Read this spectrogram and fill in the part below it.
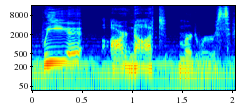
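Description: A woman's voice: fairly low pitch, big pitch swings, unhurried. A woman playing a brash, candid young friend who narrates wryly and conversationally in a horror-comedy audio drama. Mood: wry, confiding. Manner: conversational, wry. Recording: prominent music underneath.

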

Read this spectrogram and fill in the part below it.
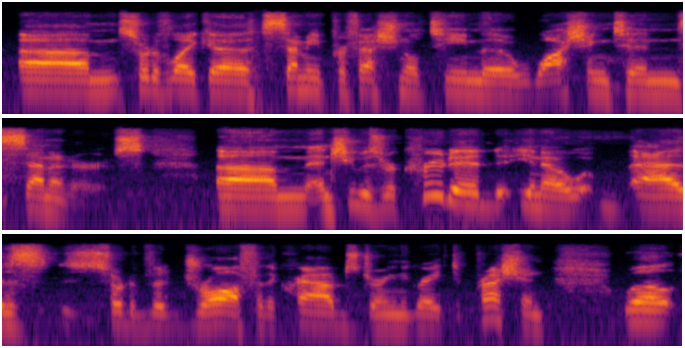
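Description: A man with a naturally loud voice debates over a video call. His tone is bright and forceful, and he sits a little higher in pitch than most men. He argues with animated restarts. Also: poor audio. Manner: animated, fast arguing with frequent restarts. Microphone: video call microphone.

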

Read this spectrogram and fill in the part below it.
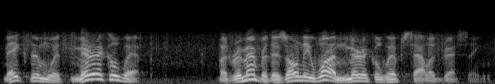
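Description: A man's voice: mid-range voice, huge pitch swings, a little fast, breathy edge. A man announcing in 1950s radio style, reading scripted advertising and narration with emphatic salesman phrasing. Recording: muffled 1950s radio recording, faint noise.

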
